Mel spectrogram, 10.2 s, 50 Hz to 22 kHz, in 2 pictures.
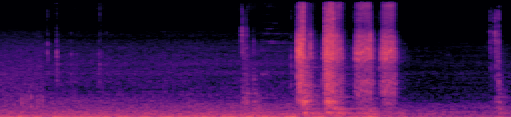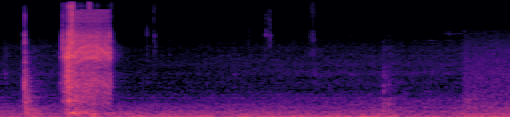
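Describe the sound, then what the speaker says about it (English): Two small acorn nuts being loosened with a 10mm socket and ratchet on the carburetor cover of an MTD snow thrower, heard as short bursts of clicking ratchet and metal mechanism sounds against a low background hum, with quiet gaps between. "using a 10mm socket, remove the two acorn nuts holding the cover on"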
